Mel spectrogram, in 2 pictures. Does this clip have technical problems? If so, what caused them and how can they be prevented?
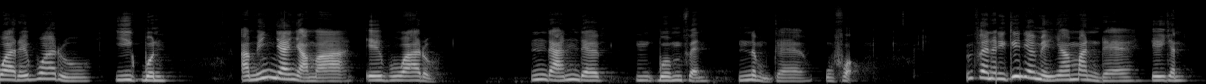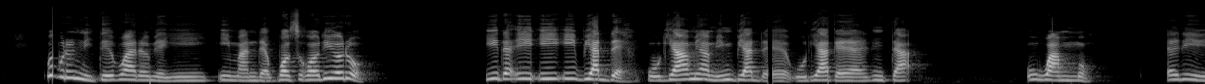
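Yes. At 3.48, 9.96, 12.59, 13.56, 17.37 and 20.34 s the speech lurches forward with no pause, as if a small slice were cut out and the edges butted together. The missing pieces run from roughly 20 ms up to about 70 ms, the longest at 9.96 s. This is likely a dropped buffer (overrun): the recording program failed to collect incoming samples before the hardware overwrote them. Larger buffers, a higher-priority audio thread and less competing load on the machine would prevent it.

At 19.74 to 19.79 s the sound breaks into a brief gap of about 48 ms with softened edges, then carries on exactly where it stopped. This is a gap at a join of encoded pieces. Two separately encoded segments were joined without trimming, so the encoder's start-up delay and the padding of the last frame remain as dead air between them. 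Encoding the whole recording in one pass, or joining with a gapless-aware tool that removes the delay and padding, would prevent it.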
